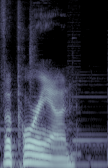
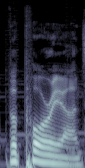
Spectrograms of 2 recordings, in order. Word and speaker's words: Vaporeon: Happy, I think you're pronouncing that wrong. I can give the right pronunciation. – Please, well, no, okay, please. – Yeah. – Vaporeon. Vaporeon, Stevie.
